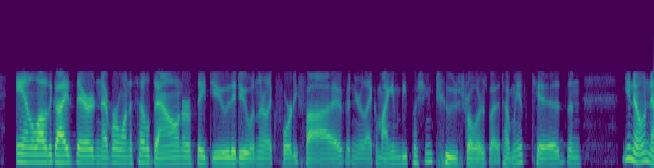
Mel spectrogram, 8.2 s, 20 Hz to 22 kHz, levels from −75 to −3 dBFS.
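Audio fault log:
Throughout: Bluetooth CVSD headset codec. The speech is squeezed into a phone band of about 150 Hz to 3.5 kHz. A spectrogram shows a hard ceiling near 3.7 kHz with a grainy noise floor. The one-bit slope tracking, which fits a 64 kbps CVSD stream, makes s sounds scratchy, lags on steep loud transients, and leaves a granular hiss under the speech.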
